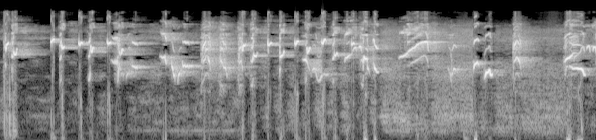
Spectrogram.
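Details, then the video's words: Excited oriental magpie-robin song played to stir up a lazy bird: rapid mix of harsh buzzy notes and high thin whistles, with quick chirps tumbling in close succession. "KACER Gacor NGOTOT Dijamin, Kacer Malas Bunyi Langsung Emosi"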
